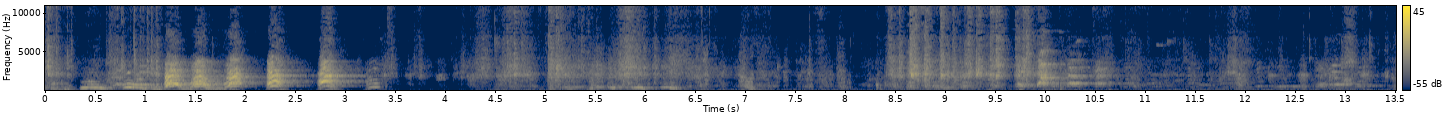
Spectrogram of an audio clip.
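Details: Big-bellied pet dog being brought home, giving a run of short, high yelping barks in the first three seconds, then quieter whimpers while people talk in Vietnamese indoors.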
